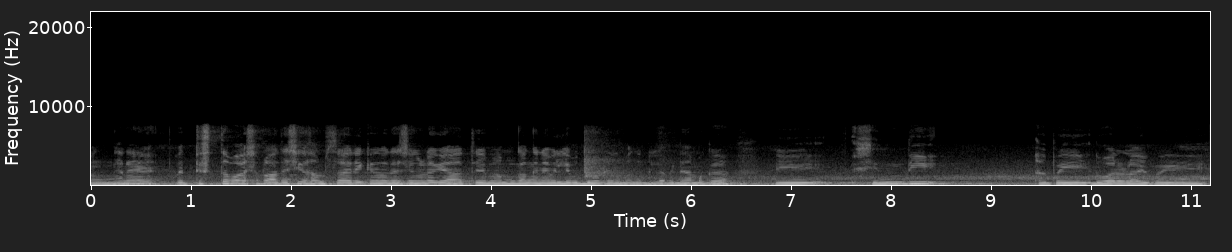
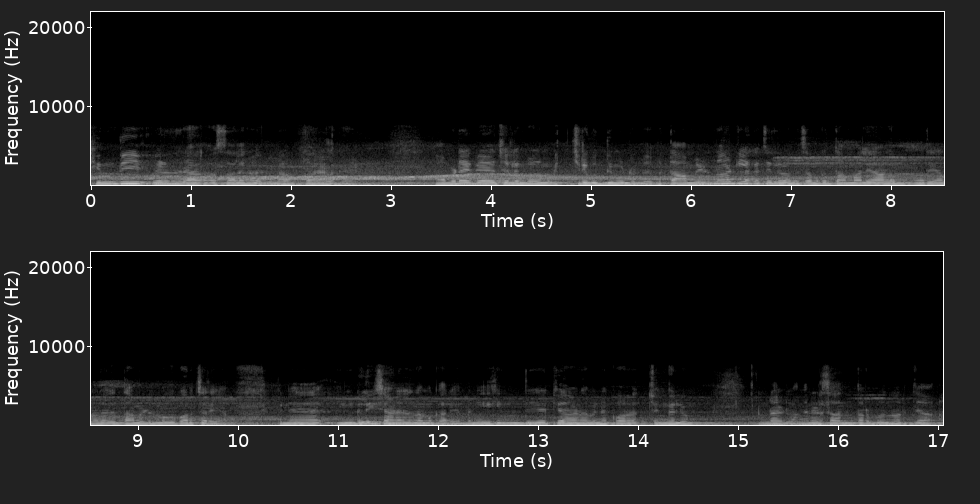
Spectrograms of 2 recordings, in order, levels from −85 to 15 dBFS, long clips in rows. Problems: background sounds at intervals, low volume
